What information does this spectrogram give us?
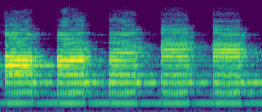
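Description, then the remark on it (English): A phone alarm going off inside a pocket blares in a steady repeating pattern of five loud, harmonic electronic beeps, each about two-thirds of a second long with tiny gaps, slightly muffled, with no talking. “It's in my pocket. Go off. Oh, my alarm go off.”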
